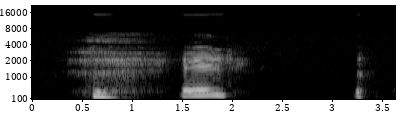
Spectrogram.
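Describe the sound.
A person yawns, a breathy drawn-in start sliding into a voiced, groaning exhale, followed by silence and a short soft vocal sound at the end.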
